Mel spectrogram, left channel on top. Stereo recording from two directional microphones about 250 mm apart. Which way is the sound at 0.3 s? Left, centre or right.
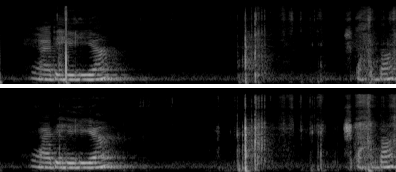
Centre.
